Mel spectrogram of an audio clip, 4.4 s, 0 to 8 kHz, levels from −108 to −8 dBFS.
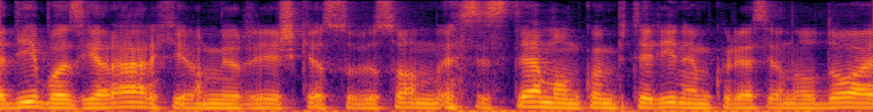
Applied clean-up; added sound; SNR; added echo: none; none; none; none.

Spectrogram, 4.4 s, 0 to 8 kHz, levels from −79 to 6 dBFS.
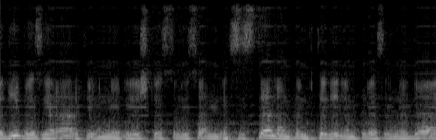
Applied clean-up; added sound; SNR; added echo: neural separator model SepFormer DNS4.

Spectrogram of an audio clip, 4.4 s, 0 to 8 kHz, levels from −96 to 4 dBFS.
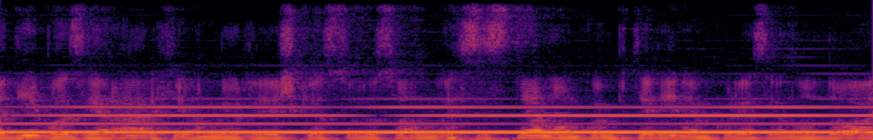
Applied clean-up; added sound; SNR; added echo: none; Wind instrument, woodwind instrument; -4 dB; reverberation time 0.7 s.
